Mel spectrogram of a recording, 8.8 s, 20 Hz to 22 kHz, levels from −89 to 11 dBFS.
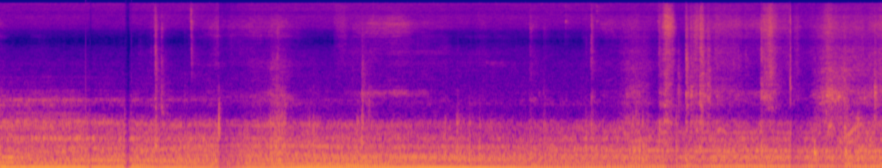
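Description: Throughout the clip the level pumps, swinging by around 5 dB, so loud and quiet moments sit close together and the audio feels squashed. This gain pumping is likely from gain set too high, with a fast limiter pulling it down on each peak.

From 0.85 to 1.34 s the sound drags through four brief hitches, the longest about 40 ms and 61 ms in all, where the last sound is stretched rather than cut. This repeated stalling (stutter) comes from packets arriving late, emptying the jitter buffer each time.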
